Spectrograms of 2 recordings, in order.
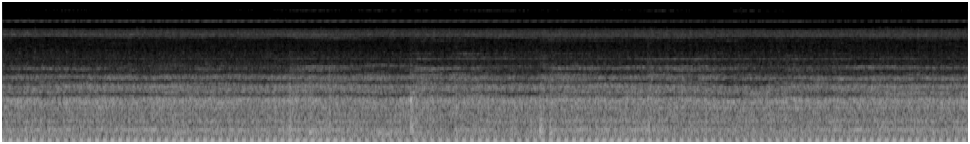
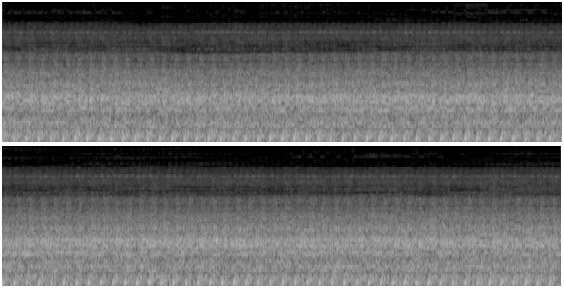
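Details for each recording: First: Honda Beat injection scooter, rough-starter type: quick, even putter at steady idle with no misses, knocks or rattles; normal idle. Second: Honda Beat injection scooter, rough-starter type, complaint of stumbling on initial throttle: small single idling with a fast, slightly uneven chuffing beat and no clear misses; rough idle before scanning, cause not yet found.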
